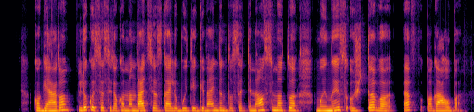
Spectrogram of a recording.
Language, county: Lithuanian, Vilnius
